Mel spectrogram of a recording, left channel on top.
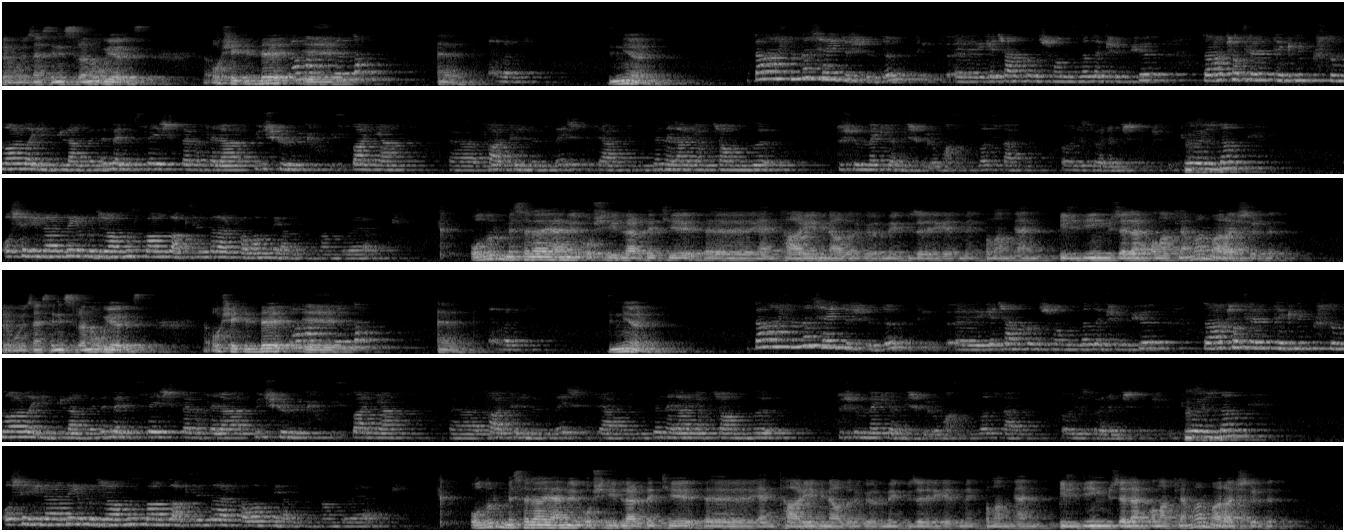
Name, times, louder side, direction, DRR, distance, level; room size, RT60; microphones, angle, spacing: voice 1, 0.0-1.7 2.0-3.3 4.3-4.6 6.1-6.4 25.2-25.6 31.5-39.5, right 1 dB, 25° right, 1 dB, 0.7 m, -27 dB
voice 2, 2.8-3.6 4.9-5.2 7.5-17.4 17.9-21.1 21.8-23.6 24.0-26.0 26.8-30.6, equal, 30° left, -4 dB, 2.3 m, -33 dB
10.5 x 4.9 x 4.4 m, 0.91 s
head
